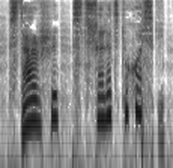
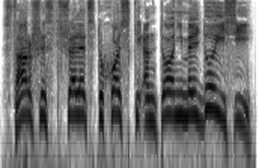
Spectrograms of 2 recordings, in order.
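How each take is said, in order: First: Slow, high, halting report; scared soldier answering haltingly; choked, frightened reply. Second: Loud, high military report; crisp parade-ground bellow; soldierly shout. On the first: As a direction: get the words out through a tight throat. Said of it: "słowa z gardła zatkanego wydostać nie potrafił". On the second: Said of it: "po żołniersku wykrzyknął". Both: Acted.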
